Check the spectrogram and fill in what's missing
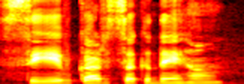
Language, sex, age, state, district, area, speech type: Punjabi, female, 30-45, Punjab, Fazilka, rural, spontaneous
